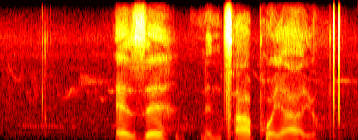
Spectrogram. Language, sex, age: Xhosa, male, 22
